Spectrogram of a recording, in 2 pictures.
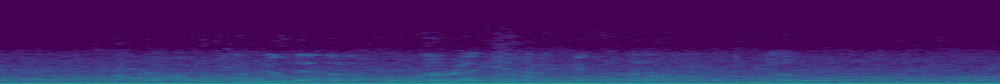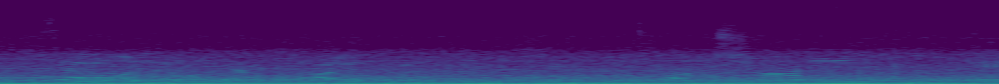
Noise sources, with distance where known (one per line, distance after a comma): person or small group talking, far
